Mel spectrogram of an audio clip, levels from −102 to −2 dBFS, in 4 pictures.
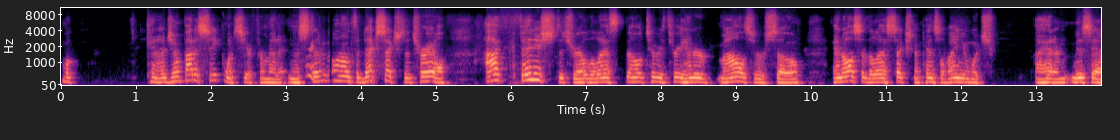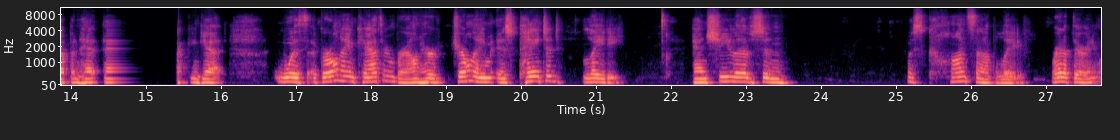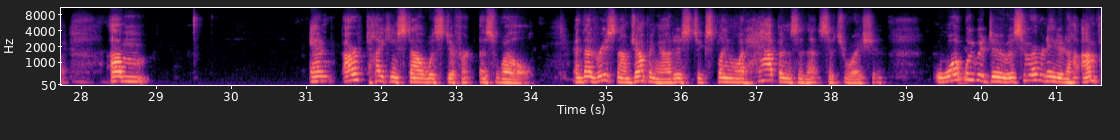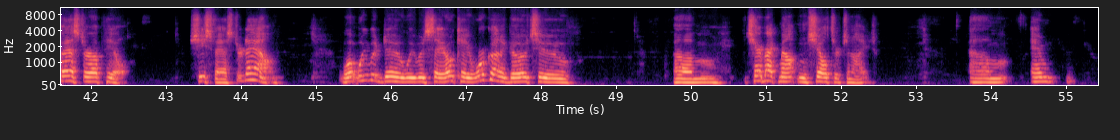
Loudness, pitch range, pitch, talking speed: -26 LUFS, 150-190 Hz, 170 Hz, 145 wpm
